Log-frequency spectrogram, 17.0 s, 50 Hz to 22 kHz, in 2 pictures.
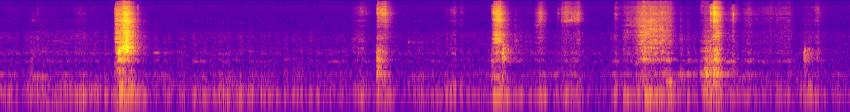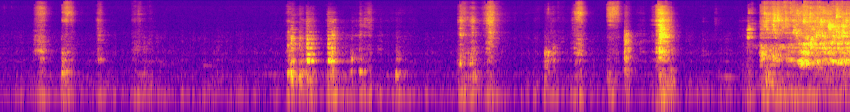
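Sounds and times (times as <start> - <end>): scrape: 1.1 - 1.5, 3.6 - 4.0, 4.9 - 8.2, 8.8 - 10.0, 13.1 - 15.3.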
